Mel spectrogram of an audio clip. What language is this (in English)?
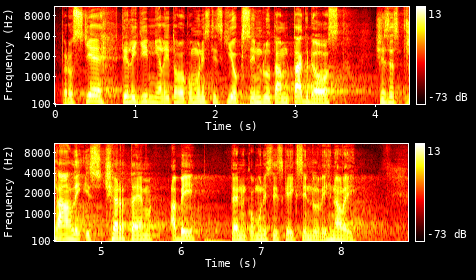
Czech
